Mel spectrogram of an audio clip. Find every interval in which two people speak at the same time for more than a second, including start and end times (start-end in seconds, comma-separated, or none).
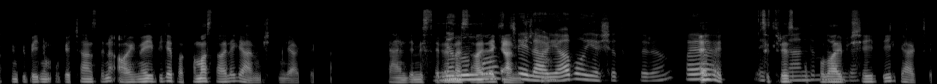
4.3-5.6, 7.0-8.6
